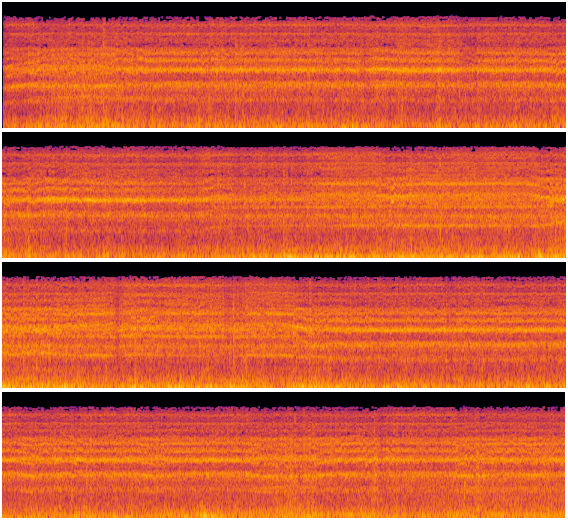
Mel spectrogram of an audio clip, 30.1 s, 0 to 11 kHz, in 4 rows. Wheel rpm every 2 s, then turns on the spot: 140, 160, 160, 160, 160, 190, 200, 200, 200, 190, 160, 160, 160, 160, 160.
none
